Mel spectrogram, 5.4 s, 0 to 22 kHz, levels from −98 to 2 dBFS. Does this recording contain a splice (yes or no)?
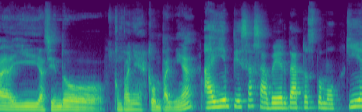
yes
